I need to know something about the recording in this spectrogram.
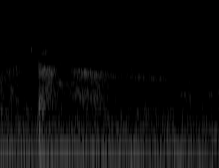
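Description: Near silence: room tone, with one faint click about half a second in.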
